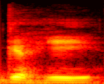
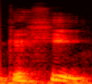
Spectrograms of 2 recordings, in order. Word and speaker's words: ghee: it's pronounced gahi. Sorry, gahi.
